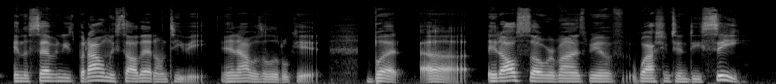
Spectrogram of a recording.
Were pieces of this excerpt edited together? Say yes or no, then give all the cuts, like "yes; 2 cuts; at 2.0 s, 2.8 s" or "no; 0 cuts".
yes; 2 cuts; at 2.1 s, 3.6 s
